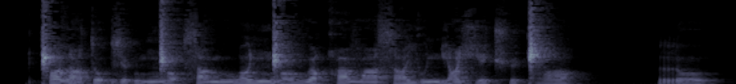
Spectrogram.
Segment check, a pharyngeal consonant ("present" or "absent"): absent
